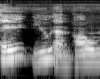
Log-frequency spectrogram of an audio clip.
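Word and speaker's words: aum: The three syllables are a u m like that.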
